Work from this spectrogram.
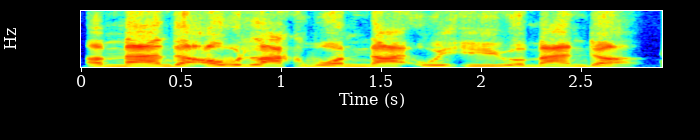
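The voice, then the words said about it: Put-on Cockney accent. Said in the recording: “He has a Cockney accent”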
